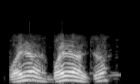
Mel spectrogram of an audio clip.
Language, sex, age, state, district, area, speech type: Nepali, male, 60+, West Bengal, Kalimpong, rural, conversation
